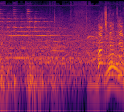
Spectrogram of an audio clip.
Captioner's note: bell ringing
